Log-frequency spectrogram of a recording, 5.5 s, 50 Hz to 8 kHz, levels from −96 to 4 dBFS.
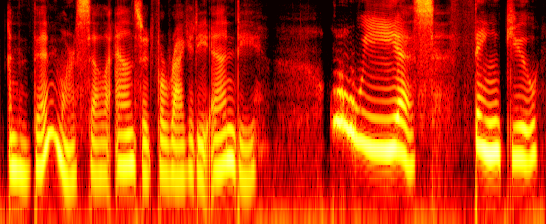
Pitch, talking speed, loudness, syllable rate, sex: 210 Hz, 120 wpm, -17 LUFS, 4.3 syllables/s, female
